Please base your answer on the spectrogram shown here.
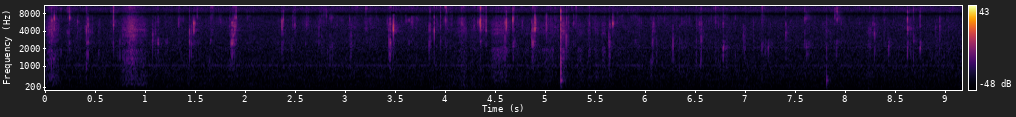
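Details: A Ragdoll cat named Mojio chews crushed dry food moistened with hot water. Scattered crunchy clicks and wet smacking come irregularly, with one louder lapping burst near the start.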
